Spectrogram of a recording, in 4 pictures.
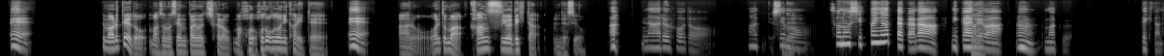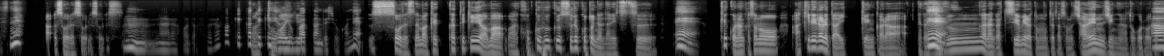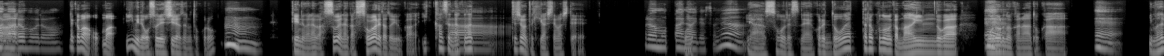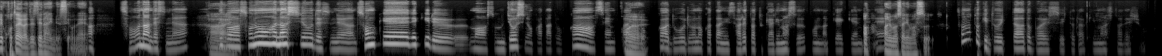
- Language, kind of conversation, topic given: Japanese, advice, どうすれば挫折感を乗り越えて一貫性を取り戻せますか？
- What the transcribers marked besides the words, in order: in English: "チャレンジング"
